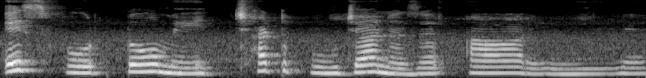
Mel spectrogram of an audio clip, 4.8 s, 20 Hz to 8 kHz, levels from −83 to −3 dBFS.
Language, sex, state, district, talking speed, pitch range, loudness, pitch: Hindi, female, Madhya Pradesh, Umaria, 110 wpm, 210-270 Hz, -20 LUFS, 230 Hz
